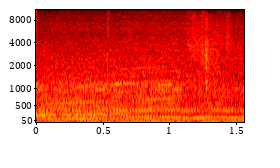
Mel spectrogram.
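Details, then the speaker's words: Red Ted, turbocharged, after full G-series transmission rebuild, new piston rings still breaking in, under 4000 rpm: strong smooth pull with steady deep drone, no misses or rattles; normal acceleration. "holy crap does it ever pull hard in a second i haven't even taken it above four grand yet"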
